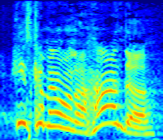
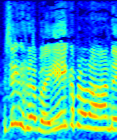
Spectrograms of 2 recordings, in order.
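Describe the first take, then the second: First: It is said at a normal, clear speed. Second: It is said fast, like speaking in tongues.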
